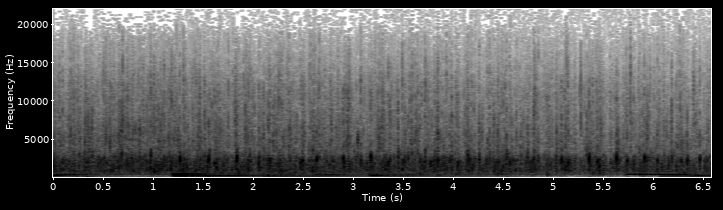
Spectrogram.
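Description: A crowd claps steadily and densely for several seconds, a sustained wash of applause from many hands as praise to God, with a soft sustained tone underneath.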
